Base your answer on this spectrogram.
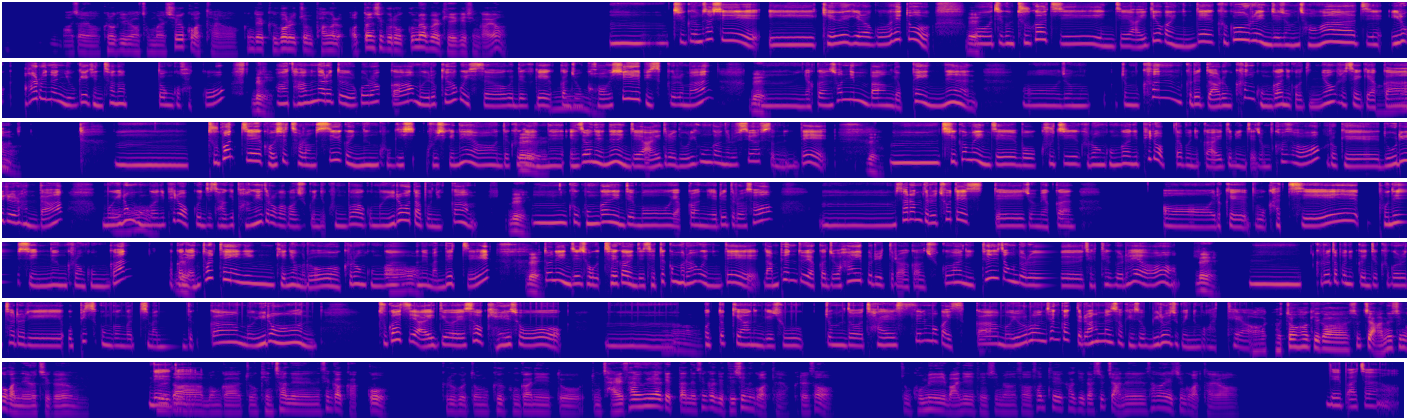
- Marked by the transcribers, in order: distorted speech; tapping; other background noise; in English: "entertaining"
- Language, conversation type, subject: Korean, advice, 계획은 세워두는데 자꾸 미루는 습관 때문에 진전이 없을 때 어떻게 하면 좋을까요?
